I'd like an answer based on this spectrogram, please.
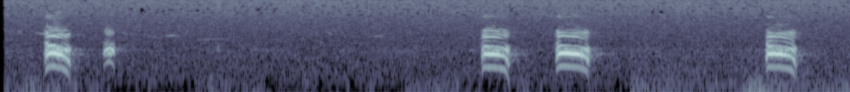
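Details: A wild baboon, apparently on guard duty, gives a distinctive, human-like call: short loud harmonic barks, two close together, then a pair after a long pause and one more, over quiet background.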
